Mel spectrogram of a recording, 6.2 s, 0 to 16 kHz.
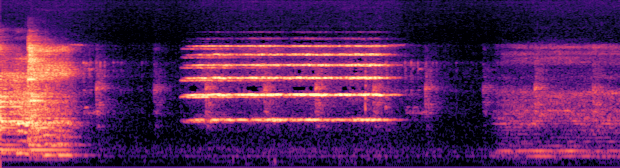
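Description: Short snatches of recorded music from a Marantz CD65 II CD player (TDA1541A DAC) playing through loudspeakers, each cut off as the next track is selected: a chord that stops just under a second in, a steady high note held for about two seconds, then lower notes starting near the end.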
